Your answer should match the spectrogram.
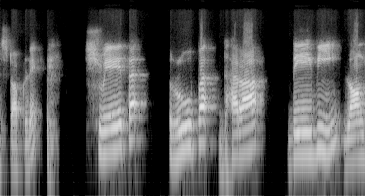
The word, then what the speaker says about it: देवी: So Devi is a long E here. Maheshwari Vrisharudha Kaumari Shikivahana Lakshmi Padmasana Devi Padmahasta Haripriya.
